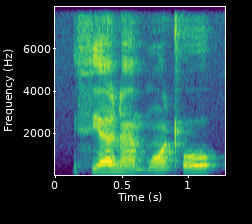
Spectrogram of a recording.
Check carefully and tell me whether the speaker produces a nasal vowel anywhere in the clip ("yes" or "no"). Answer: yes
